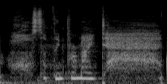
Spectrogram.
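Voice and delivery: whispering. Real, not acted. Secret gift for dad.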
